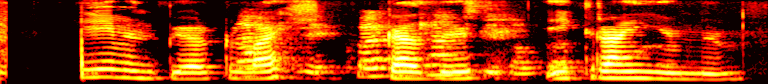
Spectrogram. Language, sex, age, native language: Icelandic, female, 11, German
